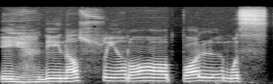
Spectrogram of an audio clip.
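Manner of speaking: Quran recitation. Acted. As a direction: chant the verse slowly like tilawah. Recites verse. (bacaan tilawah pelan dan lantang)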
